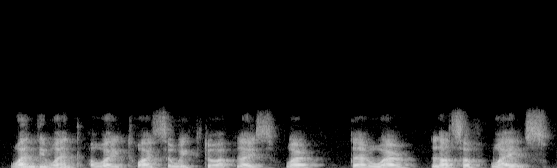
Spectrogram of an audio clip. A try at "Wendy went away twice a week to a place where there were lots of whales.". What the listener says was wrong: your pronunciation is very good, and I noticed that you do some really nice things like combine the sounds together,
